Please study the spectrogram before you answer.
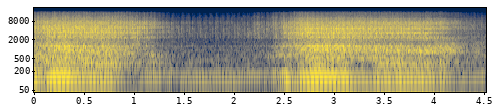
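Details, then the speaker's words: Rebuilt 16v MK2 Golf GTI four-cylinder, first start after home rebuild: swells up twice and settles to smooth idle, no knocks or rattles; some exhaust smoke (exhaust may need tightening), slight water leak, idle possibly down to new relay. "look it's idling now as it started up it's idling smoking a bit from the exhaust so if I need to tighten that up"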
